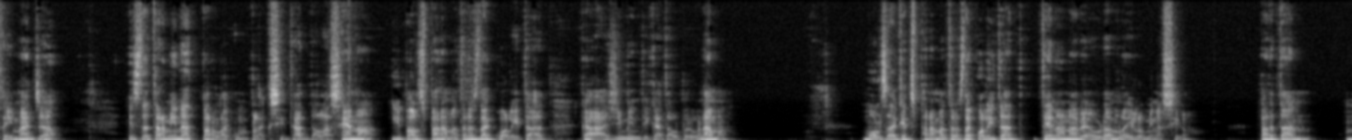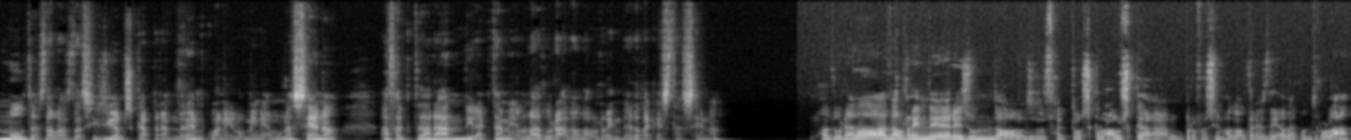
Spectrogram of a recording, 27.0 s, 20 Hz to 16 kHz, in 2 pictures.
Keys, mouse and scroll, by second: 3.1 click, 4.8-6.0 middle drag, 6.8-8.6 drag, 9.8 click, 10.8-21.3 drag, 21.8-22.8 middle drag, 24.4 shift+a, 26.4 click.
